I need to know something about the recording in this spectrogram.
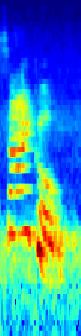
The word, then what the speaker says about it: cycle: Alright, on this word we have final stable syllable C-L-E. Accents on the first syllable. Alright, and this Y is open syllable. It says its name. It's saying I. So how do we code it? Long I sound.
